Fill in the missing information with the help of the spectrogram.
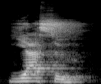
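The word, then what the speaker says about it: γεια σου: It's more like yasu with a soft a sound in the middle like ya then su. Give it another shot. Yasu.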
